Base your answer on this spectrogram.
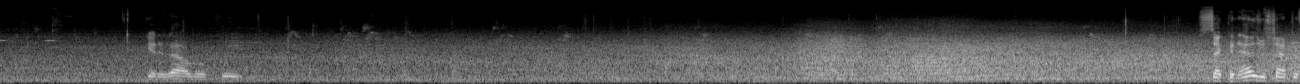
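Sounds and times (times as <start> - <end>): passing vehicle rushing: 4.7 - 13.0.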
